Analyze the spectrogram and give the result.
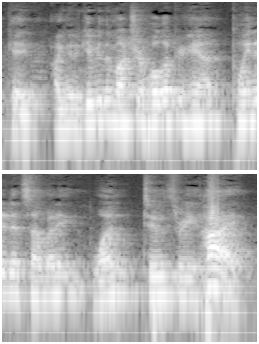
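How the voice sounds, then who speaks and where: Speaking fairly quickly in a fairly high voice, a man from California leads a live seminar on book distribution, joking around and acting out encounters on the street. The room is echoey.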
